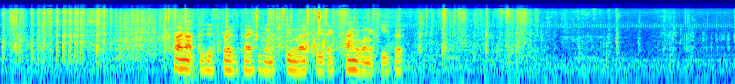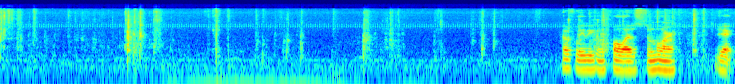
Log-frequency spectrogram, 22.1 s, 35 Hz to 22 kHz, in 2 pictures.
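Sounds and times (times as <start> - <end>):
packaging clicks and rustles: 0.0 - 8.3, 9.1 - 15.6.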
